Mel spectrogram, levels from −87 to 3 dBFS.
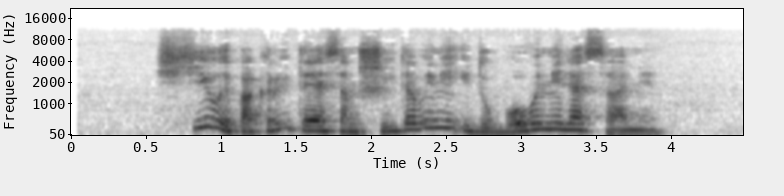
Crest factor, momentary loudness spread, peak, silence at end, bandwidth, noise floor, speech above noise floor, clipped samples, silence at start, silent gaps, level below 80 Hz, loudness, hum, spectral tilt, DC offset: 16 dB; 8 LU; -4 dBFS; 0.55 s; 11.5 kHz; -56 dBFS; 37 dB; under 0.1%; 0.55 s; none; -50 dBFS; -19 LUFS; none; -4 dB/octave; under 0.1%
